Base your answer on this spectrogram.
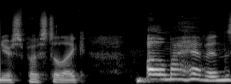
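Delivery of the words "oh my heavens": swooning lady. Retold or imitated. Acting a lady fainting on couch.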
